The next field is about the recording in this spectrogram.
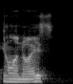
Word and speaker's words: Illinois: Illinois. – No, you dropped the S. It's just a silent S that's there.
